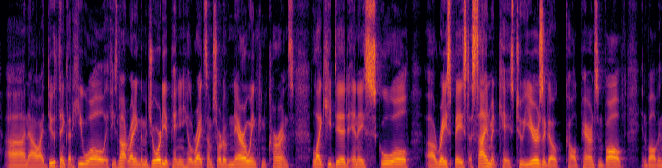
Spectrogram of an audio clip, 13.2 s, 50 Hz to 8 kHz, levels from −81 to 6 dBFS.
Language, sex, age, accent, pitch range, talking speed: English, male, 30-49, American, 110-135 Hz, 175 wpm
